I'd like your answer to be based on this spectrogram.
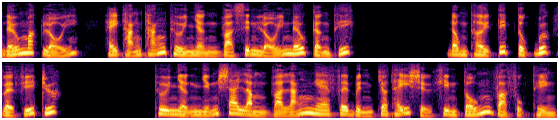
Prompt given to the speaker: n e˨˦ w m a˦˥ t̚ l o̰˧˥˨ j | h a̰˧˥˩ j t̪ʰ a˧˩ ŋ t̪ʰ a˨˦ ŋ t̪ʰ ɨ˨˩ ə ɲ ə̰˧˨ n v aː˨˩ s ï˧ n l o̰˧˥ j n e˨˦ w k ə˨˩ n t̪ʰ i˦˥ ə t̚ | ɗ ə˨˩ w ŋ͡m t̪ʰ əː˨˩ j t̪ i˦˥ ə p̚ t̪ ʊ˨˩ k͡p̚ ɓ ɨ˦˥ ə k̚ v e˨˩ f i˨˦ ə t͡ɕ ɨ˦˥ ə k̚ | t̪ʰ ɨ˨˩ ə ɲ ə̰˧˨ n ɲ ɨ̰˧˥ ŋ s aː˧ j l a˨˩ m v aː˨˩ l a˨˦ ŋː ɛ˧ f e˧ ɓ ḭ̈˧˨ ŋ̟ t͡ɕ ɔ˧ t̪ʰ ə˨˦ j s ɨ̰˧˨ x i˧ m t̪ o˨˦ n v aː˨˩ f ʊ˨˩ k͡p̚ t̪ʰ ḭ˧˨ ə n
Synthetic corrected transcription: n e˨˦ w m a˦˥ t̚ l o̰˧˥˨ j | h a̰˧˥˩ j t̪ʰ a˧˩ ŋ t̪ʰ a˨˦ ŋ t̪ʰ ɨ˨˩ ə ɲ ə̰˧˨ n v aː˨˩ s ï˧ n l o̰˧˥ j n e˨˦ w k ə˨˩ n t̪ʰ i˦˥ ə t̚ | ɗ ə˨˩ w ŋ͡m t̪ʰ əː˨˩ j t̪ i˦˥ ə p̚ t̪ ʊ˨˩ k͡p̚ ɓ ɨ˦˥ ə k̚ v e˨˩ f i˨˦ ə t͡ɕ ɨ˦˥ ə k̚ | t̪ʰ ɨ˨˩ ə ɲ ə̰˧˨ n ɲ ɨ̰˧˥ ŋ s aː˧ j l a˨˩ m v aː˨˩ l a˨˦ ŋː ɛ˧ f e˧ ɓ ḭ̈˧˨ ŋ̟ t͡ɕ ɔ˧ t̪ʰ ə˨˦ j s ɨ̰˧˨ x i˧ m t̪ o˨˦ n v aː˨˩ f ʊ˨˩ k͡p̚ t̪ʰ ḭ˧˨ ə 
